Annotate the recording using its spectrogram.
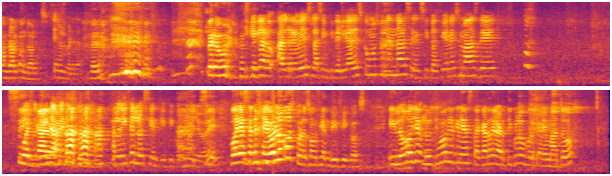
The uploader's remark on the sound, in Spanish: En directo para vosotras. Esperemos que lo disfrutéis tanto como lo hemos hecho nosotras encima del escenario.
